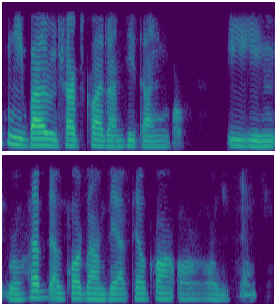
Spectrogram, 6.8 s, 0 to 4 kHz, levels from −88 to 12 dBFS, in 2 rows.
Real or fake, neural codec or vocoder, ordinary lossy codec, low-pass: fake; autoencoder, 44.1 kHz, a latent of 192 numbers a frame, MeloTTS; AAC, 32 kbps; 3.6 kHz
